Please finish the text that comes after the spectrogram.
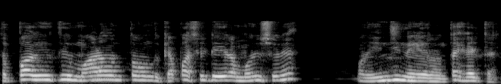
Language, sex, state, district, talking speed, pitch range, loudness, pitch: Kannada, male, Karnataka, Shimoga, 120 wpm, 170-210 Hz, -15 LUFS, 195 Hz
